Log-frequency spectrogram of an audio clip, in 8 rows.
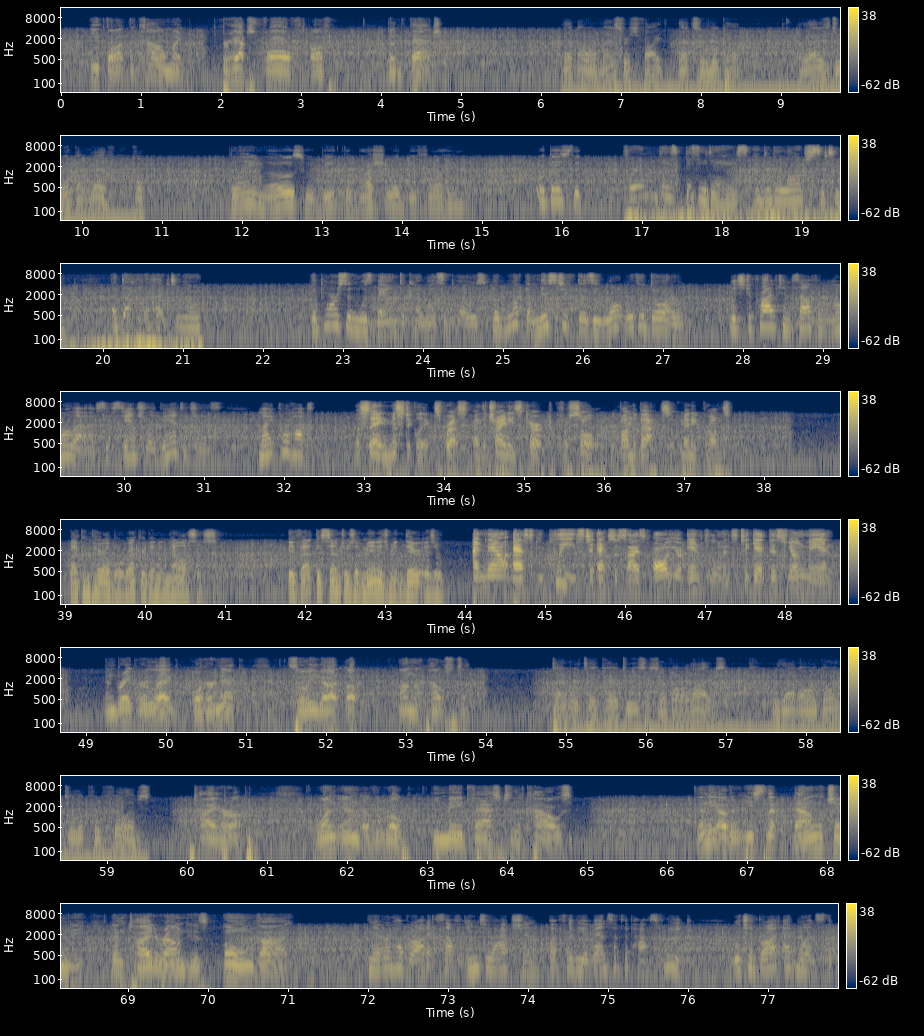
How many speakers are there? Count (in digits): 9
